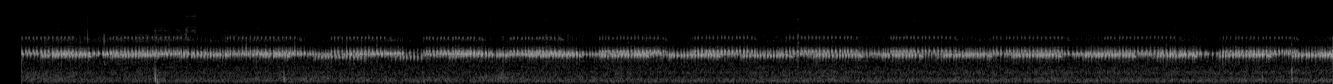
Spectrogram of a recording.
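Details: A chorus of natterjack toads calling at night among coastal dunes, with distant town lights in view, gives loud, rolling churrs that overlap into a near-continuous rattle echoing around the dunes.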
